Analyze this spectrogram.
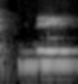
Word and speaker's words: l'école: Lecol. লেকোল, হ্যাঁ, last এটা silent.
